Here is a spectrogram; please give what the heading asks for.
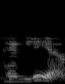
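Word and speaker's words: Pangaea: in one piece called pangia or pangia depending on your pronunciation but I think it's pangia and he actually proposed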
